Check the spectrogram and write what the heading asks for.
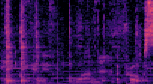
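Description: A knock of hands against a stainless steel mixing bowl just after the start, then soft handling of dough in the bowl, under background music and murmured speech.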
